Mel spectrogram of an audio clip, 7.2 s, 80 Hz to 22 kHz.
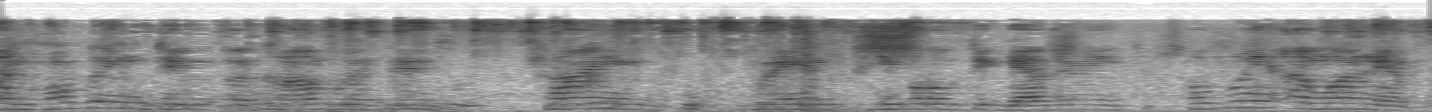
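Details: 32-year-old man with cerebral palsy speaking in real conversation; dysarthria in cerebral palsy.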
